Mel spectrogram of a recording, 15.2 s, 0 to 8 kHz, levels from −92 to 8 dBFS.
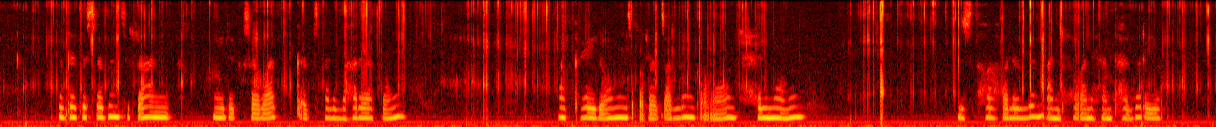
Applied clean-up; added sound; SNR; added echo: none; Chewing, mastication; 7 dB; none.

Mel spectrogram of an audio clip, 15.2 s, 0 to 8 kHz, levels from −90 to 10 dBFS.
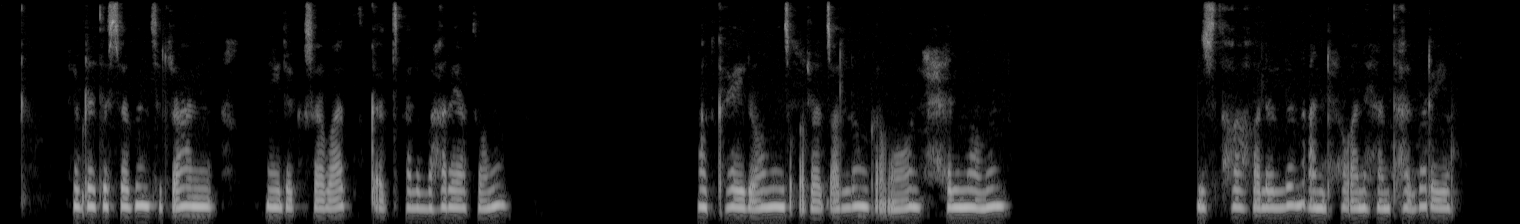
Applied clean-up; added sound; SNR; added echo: none; none; none; none.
